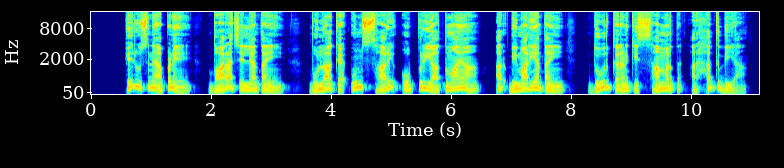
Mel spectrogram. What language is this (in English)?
Haryanvi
